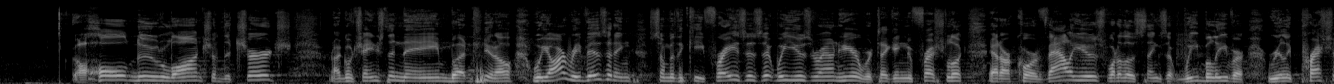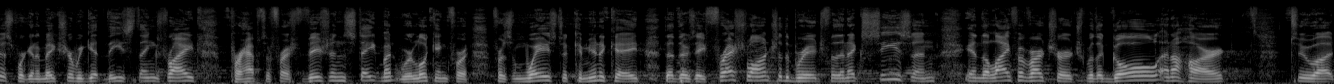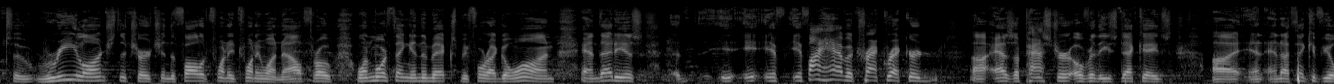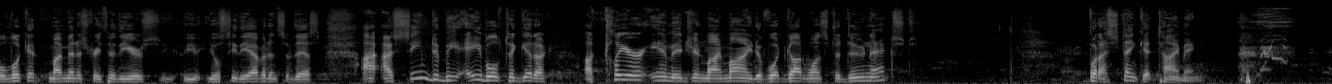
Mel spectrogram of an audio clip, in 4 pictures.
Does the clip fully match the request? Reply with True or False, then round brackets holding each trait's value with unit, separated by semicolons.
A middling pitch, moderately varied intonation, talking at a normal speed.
False (155 Hz; 4.1 semitones; 210 wpm)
